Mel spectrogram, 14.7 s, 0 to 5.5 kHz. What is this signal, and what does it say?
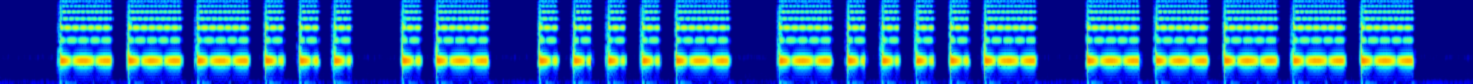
Morse code, heard as a keyed tone, about 7 wpm, 3700 Hz, with noise. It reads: :A4-0
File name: Morze-HA2MN / hang / 24 GYAKORLAT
